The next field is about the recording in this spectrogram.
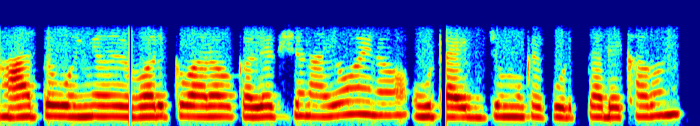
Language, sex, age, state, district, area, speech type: Sindhi, female, 18-30, Gujarat, Surat, urban, conversation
